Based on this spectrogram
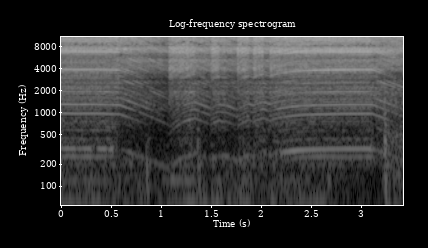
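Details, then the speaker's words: Motor of a vintage Rivarossi Berkshire model locomotive that wasn't running, after lubrication and fixing a loose bolt and bent rod; clean high whine rising and dipping with power, no rattle or grind, motor runs fine. "I did lubricate this. A little bit more juice there. Yeah, this thing is fine."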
